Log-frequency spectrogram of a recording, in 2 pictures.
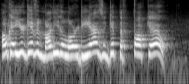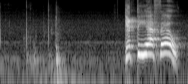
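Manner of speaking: yelled high and loud, banning the troll; furious shout. Real, not acted. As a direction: roar at the troll to get out.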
